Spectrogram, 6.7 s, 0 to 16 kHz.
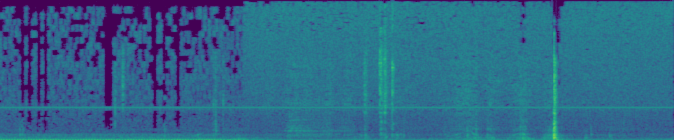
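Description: Corvette V8 idling in Park, heard from inside the cabin; the low rumble drops away about two seconds in, leaving the cabin quiet. A single sharp click comes a little past the middle.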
